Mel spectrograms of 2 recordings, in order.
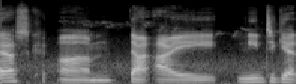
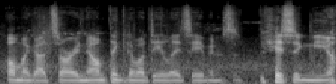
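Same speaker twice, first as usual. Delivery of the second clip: ordinary delivery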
